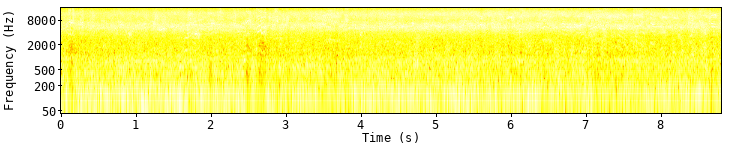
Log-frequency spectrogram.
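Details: Bat colony numbering in the thousands inside Goa Lawah, a Balinese temple cave: unbroken, hissing wash of shrill squeaks and twitters from countless animals, steady in loudness, with a soft low hum below.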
